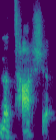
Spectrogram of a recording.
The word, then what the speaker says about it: Nathasha: in my name but there's a silent H after the deep the T so be like Natasha that's how it's spelled but it's pronounced Natasha anyone yeah cuz cuz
